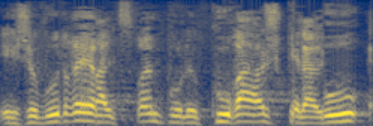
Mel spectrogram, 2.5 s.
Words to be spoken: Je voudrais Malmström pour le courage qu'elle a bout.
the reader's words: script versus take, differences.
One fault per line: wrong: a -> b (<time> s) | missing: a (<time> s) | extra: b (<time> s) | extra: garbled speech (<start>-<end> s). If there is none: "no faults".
no faults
